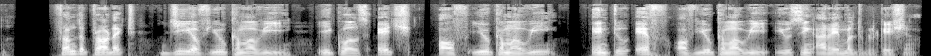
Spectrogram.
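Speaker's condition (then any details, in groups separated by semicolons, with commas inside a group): No condition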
